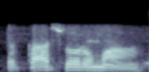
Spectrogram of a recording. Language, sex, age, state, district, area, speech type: Tamil, male, 18-30, Tamil Nadu, Perambalur, rural, conversation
